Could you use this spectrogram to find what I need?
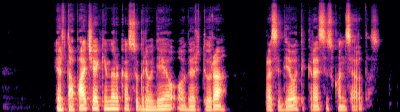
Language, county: Lithuanian, Marijampolė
